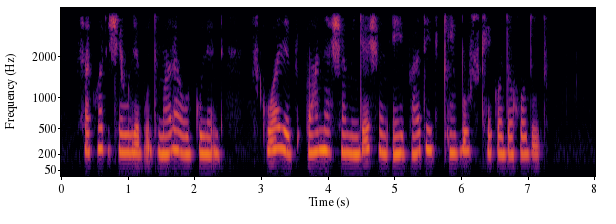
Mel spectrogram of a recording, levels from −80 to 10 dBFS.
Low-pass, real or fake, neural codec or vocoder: 3.6 kHz; real; none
